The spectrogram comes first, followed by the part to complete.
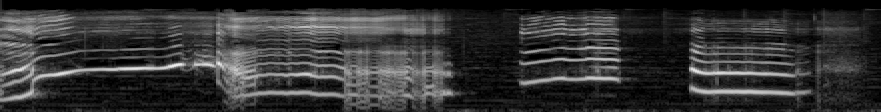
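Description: A high-pitched whimpering voice. It makes one whine that rises for about a second, then three shorter whimpers, the last two clipped and level in pitch. Faint background music runs underneath.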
